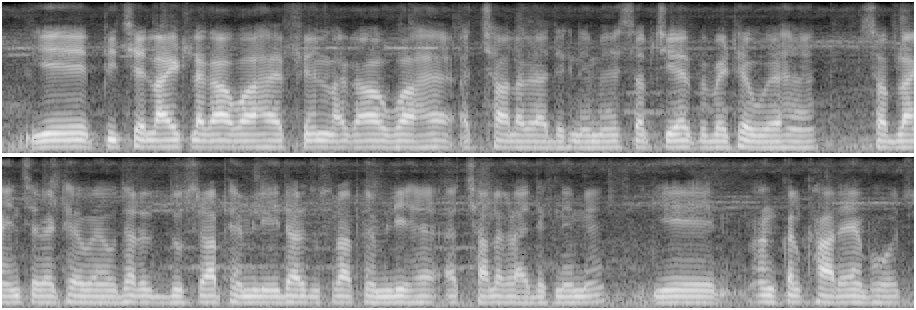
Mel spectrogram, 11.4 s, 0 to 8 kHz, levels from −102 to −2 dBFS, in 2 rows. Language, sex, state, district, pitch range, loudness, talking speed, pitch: Hindi, male, Bihar, Araria, 120-130 Hz, -18 LUFS, 245 wpm, 125 Hz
